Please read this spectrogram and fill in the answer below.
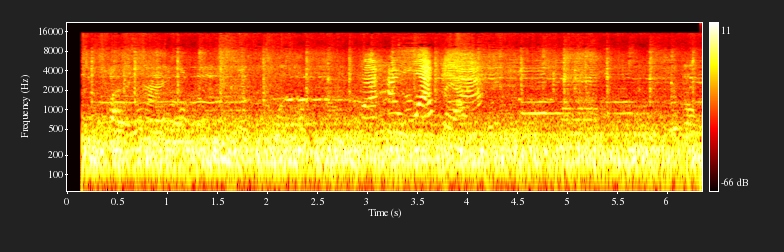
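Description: A sleeper bus's engine and road noise heard from inside the cabin as a steady low rumble. Voices and music play over it, with one voice rising and falling in pitch about three seconds in.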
